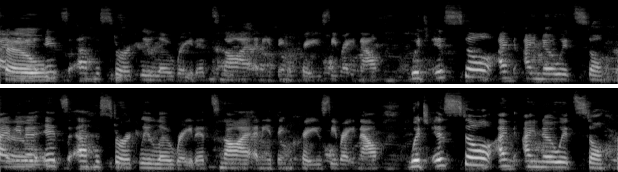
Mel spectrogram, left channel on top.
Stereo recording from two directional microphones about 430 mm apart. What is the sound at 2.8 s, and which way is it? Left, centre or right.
Speech, right.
